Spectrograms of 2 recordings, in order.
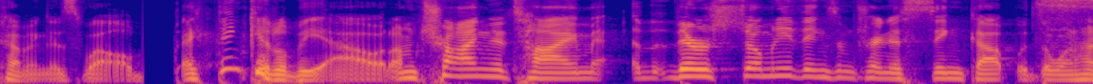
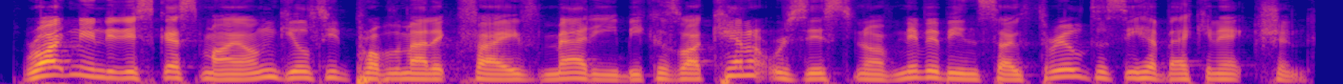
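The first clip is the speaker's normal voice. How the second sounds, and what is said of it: Put-on general Australian accent. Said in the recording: “I can't possibly do Kyatton's accent, actually. It's so beautiful, but I'm going to just do an Australian general accent.”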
